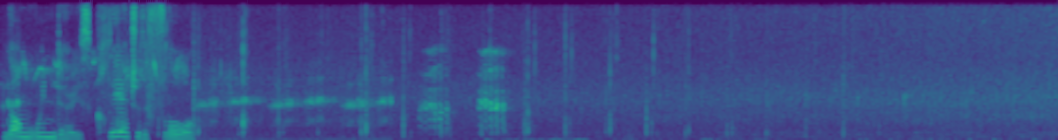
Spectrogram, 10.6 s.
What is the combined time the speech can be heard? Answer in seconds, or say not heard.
2 s.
